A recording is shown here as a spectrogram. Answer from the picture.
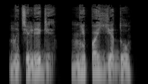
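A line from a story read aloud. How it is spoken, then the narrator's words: Through gritted teeth. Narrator (Russian): процедил Митя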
